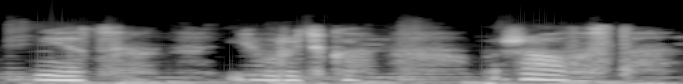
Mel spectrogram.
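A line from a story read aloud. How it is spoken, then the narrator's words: Ashamed whisper. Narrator (Russian): прошептала Людмила красно от стыда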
